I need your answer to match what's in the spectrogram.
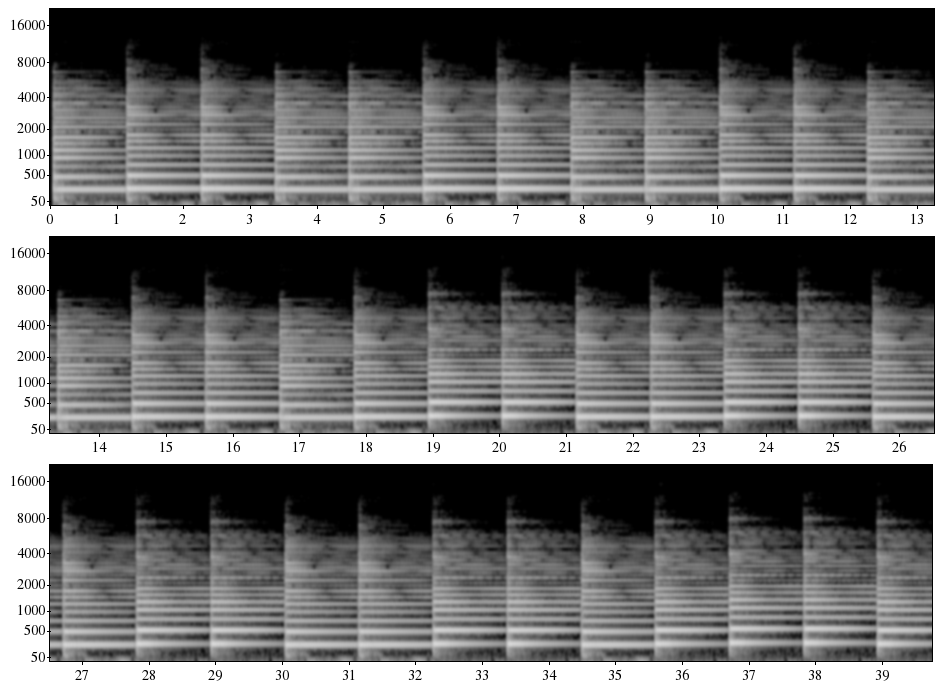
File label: Chromatic Trainer E, bansuri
